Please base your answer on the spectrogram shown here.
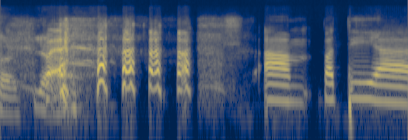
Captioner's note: laughs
